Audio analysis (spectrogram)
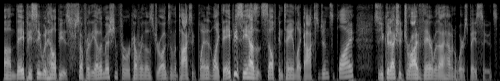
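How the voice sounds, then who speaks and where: A man's voice: medium pitch, fast, a bit bright, clear, resonant tone, no echo. A man running a tabletop game as game master, talking casually and hesitantly as he thinks aloud, on a muffled voice-chat line.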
